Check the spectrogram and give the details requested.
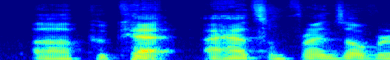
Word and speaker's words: Phuket: it was, you know, it's uh apparently it's pronounced uh Phuket. I had some friends over in Phuket and uh I kept calling it it, but it's Phuket and and I was like,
